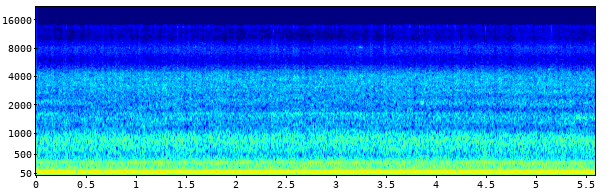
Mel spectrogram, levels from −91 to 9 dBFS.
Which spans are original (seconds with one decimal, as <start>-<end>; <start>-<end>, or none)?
0.0-0.4; 1.8-5.6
